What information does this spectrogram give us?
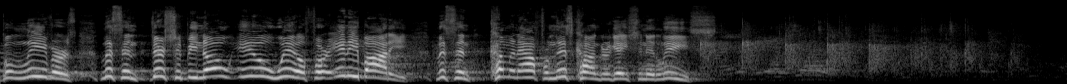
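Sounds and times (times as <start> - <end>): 
speech: 0.0 - 7.2
polite light golf clapping: 7.0 - 10.6.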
